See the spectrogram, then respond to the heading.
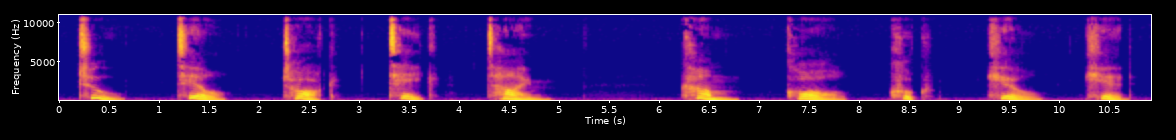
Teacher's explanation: we say them with a lot of force, a lot of air.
